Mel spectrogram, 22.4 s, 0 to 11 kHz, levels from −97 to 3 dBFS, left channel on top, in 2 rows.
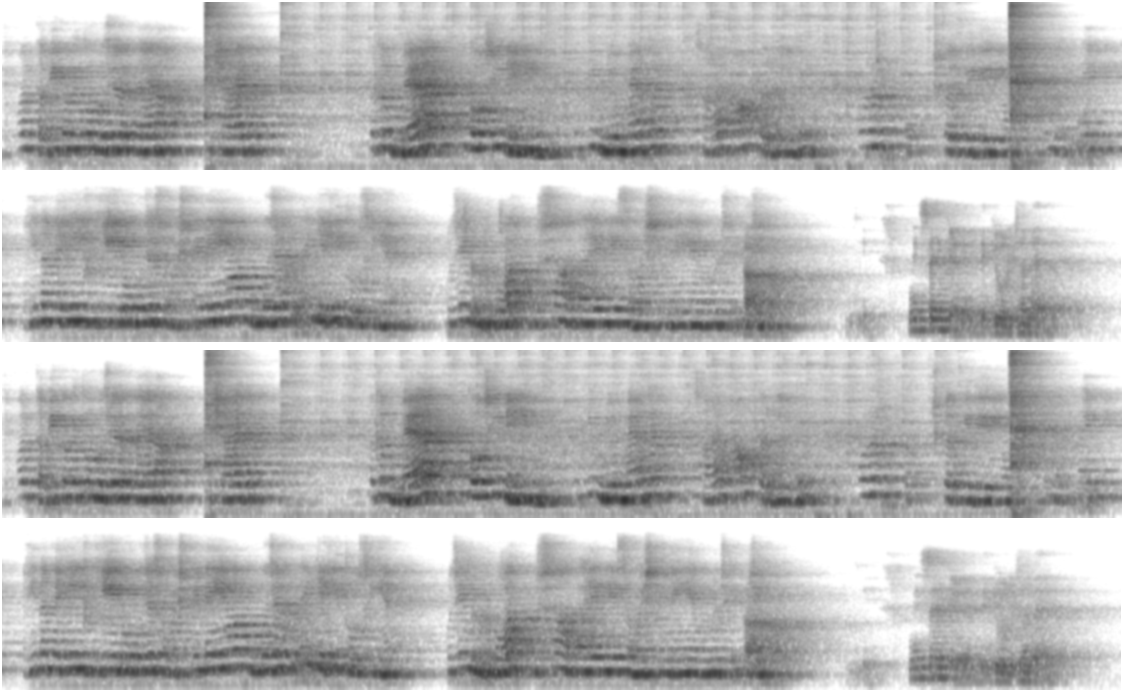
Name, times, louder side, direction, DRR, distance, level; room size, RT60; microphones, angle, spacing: voice 1, 0.2-1.6 2.0-2.5 3.7-5.5 5.7-6.6 6.8-8.0 8.6-8.8 9.4-10.1 10.4-11.1 11.4-15.1 15.6-18.8, right 1 dB, 65° right, -5 dB, 0.7 m, -28 dB
Mechanisms, 2.0-10.3, left 1 dB, 25° left, 0.5 m, -39 dB
voice 2, 6.1-6.4 8.6-8.9 10.6-10.9 14.1-14.3 15.8-16.3 18.6-19.0 20.0-21.6, left 2 dB, 80° left, -1 dB, 0.5 m, -39 dB
2.4 x 2.3 x 2.7 m, 1.3 s
head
